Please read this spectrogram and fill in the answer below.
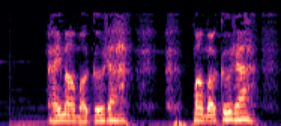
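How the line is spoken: Delirious old man moaning. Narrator (Vietnamese): khi cụ cố hôn mê, trong lúc mơ màng, ông thường rên rỉ gọi tên tôi và bảo

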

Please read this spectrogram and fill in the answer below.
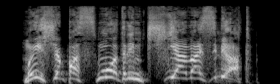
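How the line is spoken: Sudden yell. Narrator (Russian): Вдруг заорал он

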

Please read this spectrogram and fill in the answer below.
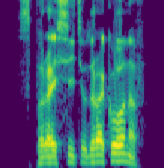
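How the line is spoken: Thunderous laughter. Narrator (Russian): Лорд Грох оглушительно расхохотался

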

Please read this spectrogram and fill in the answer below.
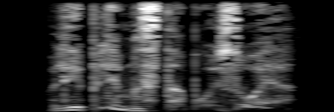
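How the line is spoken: Elderly man whispering. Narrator (Russian): прошептал пожилой сосед

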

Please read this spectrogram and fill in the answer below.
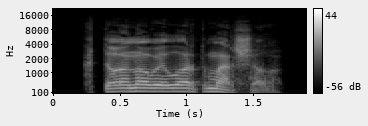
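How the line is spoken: Angry question. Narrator (Russian): зло спросил Крой

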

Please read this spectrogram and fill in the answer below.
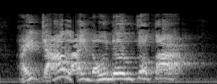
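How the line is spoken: Roaring bellow. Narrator (Vietnamese): Sự diện quái ma dục rống lên một tiếng, quát

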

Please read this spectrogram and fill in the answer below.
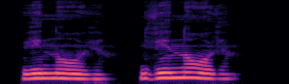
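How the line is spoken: Moaning ghostly maidens. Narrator (Russian): Простонали две призрачные девы

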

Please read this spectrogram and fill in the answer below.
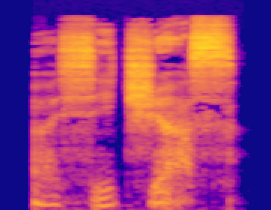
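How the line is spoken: Sinister whisper, demon. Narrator (Russian): зловещим шепотом спросил демон

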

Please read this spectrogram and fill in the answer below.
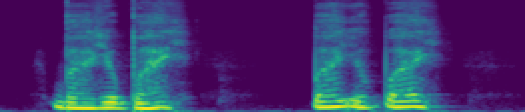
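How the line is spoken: Tearful whisper. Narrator (Russian): шептала женщина сквозь слезы

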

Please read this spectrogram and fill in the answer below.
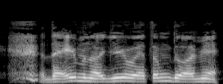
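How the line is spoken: Sudden loud laughter. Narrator (Russian): внезапно расхохотался Хозе

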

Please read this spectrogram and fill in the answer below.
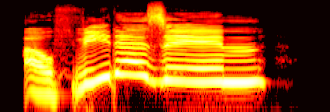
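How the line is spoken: Calls out. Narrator (German): ruft

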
